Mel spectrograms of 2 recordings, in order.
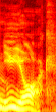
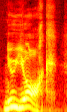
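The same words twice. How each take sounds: First: Said in the usual way. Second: "New York" in a thick New York accent. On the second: Shown as a demonstration. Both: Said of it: "What do you think of my New York accent?".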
